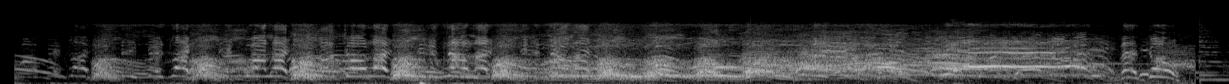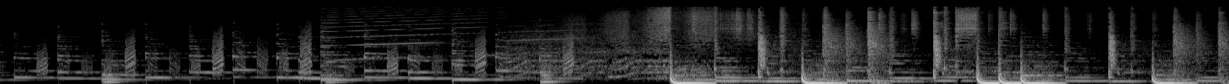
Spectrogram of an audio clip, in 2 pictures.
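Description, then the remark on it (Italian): The Palla 2 theme jingle opens with a roaring crowd and a shout, then switches to a bright melodic tune with stepping notes and punchy, loud drum hits toward the end. “Ecco, quando si inizia a parlare di gag visive in un podcast, capisci che sei andato troppo lungo, quindi meglio far cominciare la sigla palla 2.”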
